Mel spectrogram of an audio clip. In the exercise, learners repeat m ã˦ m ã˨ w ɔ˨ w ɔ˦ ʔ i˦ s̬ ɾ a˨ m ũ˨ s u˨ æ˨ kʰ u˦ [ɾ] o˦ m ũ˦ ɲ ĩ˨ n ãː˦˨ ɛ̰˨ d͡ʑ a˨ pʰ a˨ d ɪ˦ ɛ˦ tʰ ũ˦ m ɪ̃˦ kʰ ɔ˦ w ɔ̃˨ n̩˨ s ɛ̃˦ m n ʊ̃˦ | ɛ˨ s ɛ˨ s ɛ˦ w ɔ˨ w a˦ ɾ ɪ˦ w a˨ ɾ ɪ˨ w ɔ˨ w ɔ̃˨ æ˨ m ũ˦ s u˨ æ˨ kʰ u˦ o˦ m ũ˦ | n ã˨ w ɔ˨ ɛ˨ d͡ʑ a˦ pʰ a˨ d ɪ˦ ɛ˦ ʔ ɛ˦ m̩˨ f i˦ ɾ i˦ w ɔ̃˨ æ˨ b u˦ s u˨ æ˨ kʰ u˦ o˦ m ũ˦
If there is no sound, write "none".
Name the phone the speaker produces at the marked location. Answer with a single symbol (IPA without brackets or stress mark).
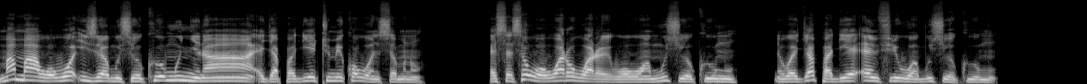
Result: none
